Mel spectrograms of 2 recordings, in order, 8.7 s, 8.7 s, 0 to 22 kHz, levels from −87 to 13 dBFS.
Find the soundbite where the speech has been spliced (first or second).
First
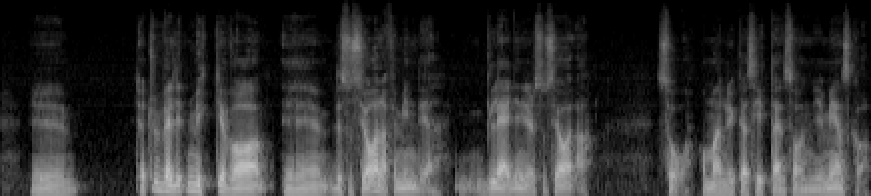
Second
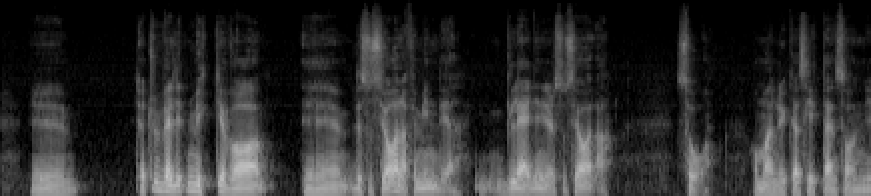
first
